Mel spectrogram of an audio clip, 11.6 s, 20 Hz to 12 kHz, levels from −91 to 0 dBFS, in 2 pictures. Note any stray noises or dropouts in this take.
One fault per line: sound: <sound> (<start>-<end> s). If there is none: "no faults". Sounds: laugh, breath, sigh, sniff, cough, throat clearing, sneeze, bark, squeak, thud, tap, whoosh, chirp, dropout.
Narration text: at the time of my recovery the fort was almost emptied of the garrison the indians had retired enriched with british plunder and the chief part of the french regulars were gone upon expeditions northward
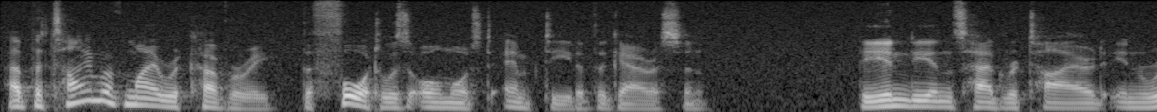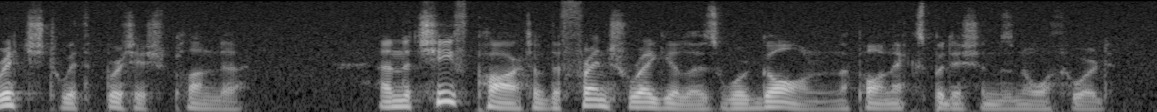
no faults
